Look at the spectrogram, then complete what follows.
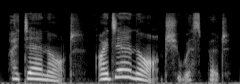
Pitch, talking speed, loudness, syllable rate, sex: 250 Hz, 175 wpm, -17 LUFS, 4.7 syllables/s, female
